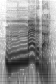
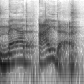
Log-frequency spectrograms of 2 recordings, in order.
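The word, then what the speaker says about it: MADDIDA: Uh Matta, I believe is the name. Wrong. Uh I have it on good authority. It's Mad IDA.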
